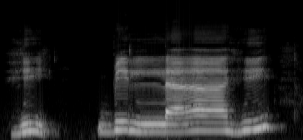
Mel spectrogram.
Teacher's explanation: बाकी नीचे ज़ेर, आगे अल्लाह का लाम आ रहा है तो अल्लाह का लाम ज़ेर की वजह से बारीक पड़ा जाएगा।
